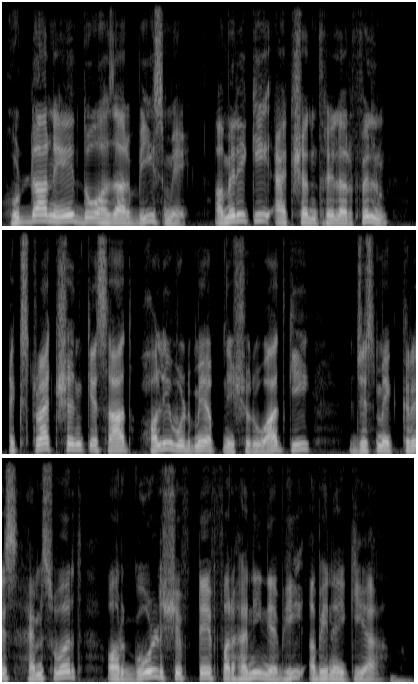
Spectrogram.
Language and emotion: Hindi, neutral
